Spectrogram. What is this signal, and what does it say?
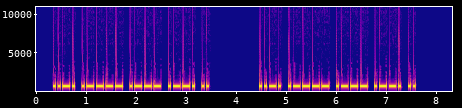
Morse code, heard as a keyed tone, about 25 wpm, 700 Hz. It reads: F1JPI F1JPI
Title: DXCC-100 Call Signs - 5 Characters - Repeated 2x - 25wpm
